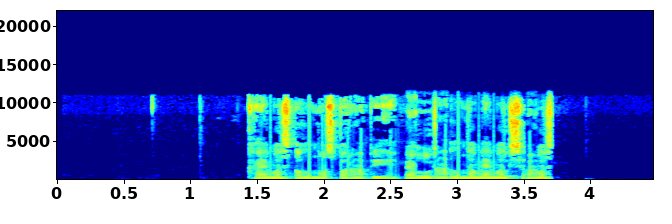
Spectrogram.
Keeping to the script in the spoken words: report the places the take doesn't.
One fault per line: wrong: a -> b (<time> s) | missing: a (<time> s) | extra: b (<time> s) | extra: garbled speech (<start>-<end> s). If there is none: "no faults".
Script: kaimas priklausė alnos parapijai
missing: priklausė (1.8 s)
extra: garbled speech (2.6-3.7 s)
